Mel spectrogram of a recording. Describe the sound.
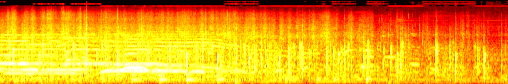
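An audience claps in a scattered, uneven burst of many hands at once, building from under loud voices and crowd noise into sharper, more distinct claps toward the end.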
